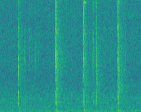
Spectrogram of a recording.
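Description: Computer keyboard being typed on: several separate keystrokes, about two a second, over a faint steady low hum.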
